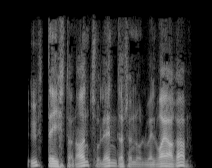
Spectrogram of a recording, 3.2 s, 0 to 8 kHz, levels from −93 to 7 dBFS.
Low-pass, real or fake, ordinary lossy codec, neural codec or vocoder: 7.2 kHz; real; MP3, 48 kbps; none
